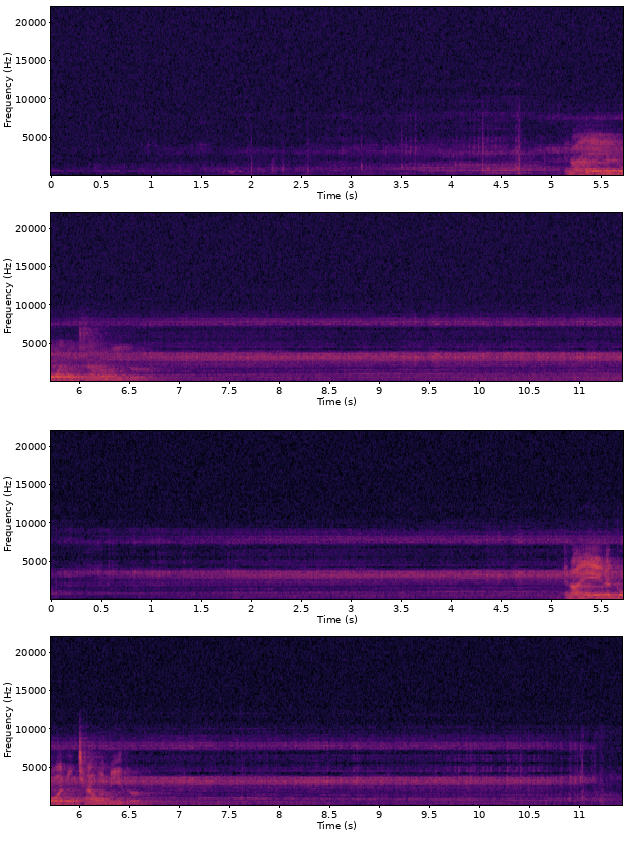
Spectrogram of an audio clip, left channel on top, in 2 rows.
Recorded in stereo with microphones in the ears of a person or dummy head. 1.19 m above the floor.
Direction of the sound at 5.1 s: 40° right (ahead or behind).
